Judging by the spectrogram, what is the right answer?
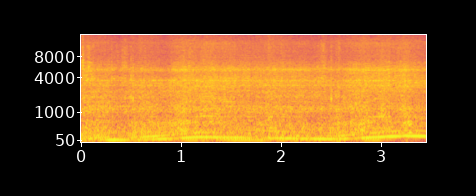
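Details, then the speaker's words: Chrysler TC 16v under restoration, warmed up after short drives, not overheating, temp slightly above normal; low even engine note swells cleanly with throttle blips, no stumble or popping; smooth running, though owner says it still sputters back a little. "doesn't sound like crap anymore I mean it does cyl back for a little bit but what car is not going to you honestly oh so nice"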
